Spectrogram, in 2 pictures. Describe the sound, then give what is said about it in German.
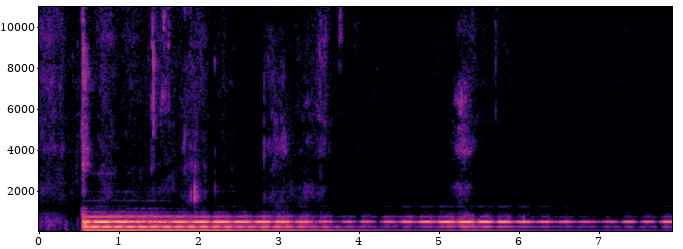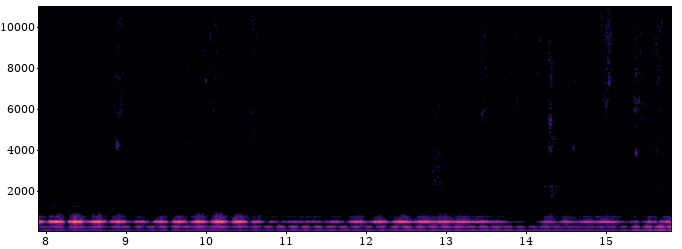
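A single gong struck once, its deep tone blooming loudly and then ringing on for many seconds with a slow, pulsing shimmer as it gradually fades. No one speaks. “Beim zweiten Gong lasse ich diese Qualität in meine Ausstrahlung um mich herum schwingen, in meinen Alltag und in meine Zukunft.”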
